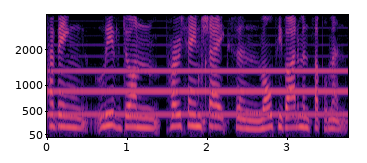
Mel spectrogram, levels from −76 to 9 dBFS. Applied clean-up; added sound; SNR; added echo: none; Wind instrument, woodwind instrument; 3 dB; none.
